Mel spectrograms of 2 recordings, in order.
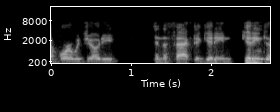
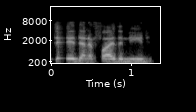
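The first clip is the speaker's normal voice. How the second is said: ordinary delivery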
